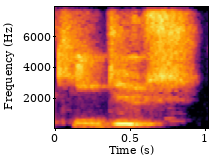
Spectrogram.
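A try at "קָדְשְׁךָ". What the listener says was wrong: No, ka. It's a cough, dalet, shin, and final cough. Final cough.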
